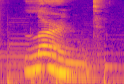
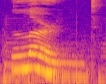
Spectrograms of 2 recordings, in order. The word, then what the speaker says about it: learned: a soft sound so when you pronounce learned with the e d and at the end the D sounds like d let's check the pronunciation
